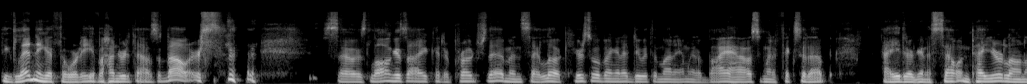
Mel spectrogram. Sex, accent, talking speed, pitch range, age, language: male, American, 290 wpm, 120-140 Hz, 40-59, English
